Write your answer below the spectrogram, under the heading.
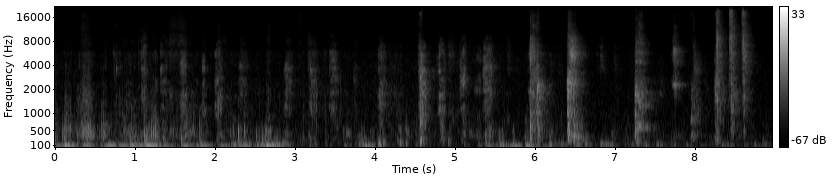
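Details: Cream Pomeranian puppy panting in quick, short breaths with soft snuffles and scuffling sounds, followed by sharper bursts of breathy noise.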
